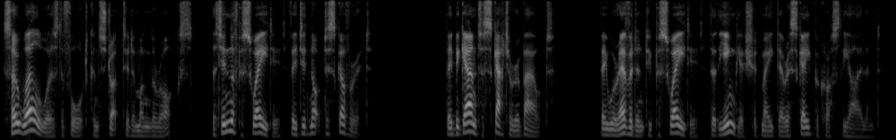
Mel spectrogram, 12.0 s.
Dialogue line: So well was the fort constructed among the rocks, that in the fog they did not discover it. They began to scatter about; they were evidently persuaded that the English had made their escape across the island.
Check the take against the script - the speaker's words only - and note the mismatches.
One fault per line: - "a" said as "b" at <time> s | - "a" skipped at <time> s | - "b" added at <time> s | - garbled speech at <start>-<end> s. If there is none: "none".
- "fog" said as "persuaded" at 3.1 s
